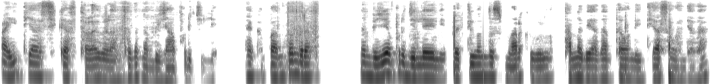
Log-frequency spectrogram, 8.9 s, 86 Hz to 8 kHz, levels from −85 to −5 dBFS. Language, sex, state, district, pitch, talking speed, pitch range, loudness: Kannada, male, Karnataka, Bijapur, 115 Hz, 135 wpm, 110-125 Hz, -30 LUFS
